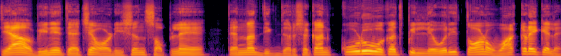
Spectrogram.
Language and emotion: Goan Konkani, disgusted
